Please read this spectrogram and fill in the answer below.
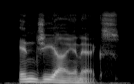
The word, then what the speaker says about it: NGINX: Today, we're going on a deep dive into the world of web servers, specifically NGINX, pronounced Nginx and traffic, pronounced traffic.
